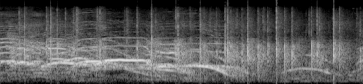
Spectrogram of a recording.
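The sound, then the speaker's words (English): A crowd cheers loudly for the men, with many overlapping voices whooping and rising in pitch over scattered clapping. The noise stays dense at first, then thins into separate claps and shouts. “It was like under the, like you should just, just, just, just like we were cheering you women, we, we need to be cheered.”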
